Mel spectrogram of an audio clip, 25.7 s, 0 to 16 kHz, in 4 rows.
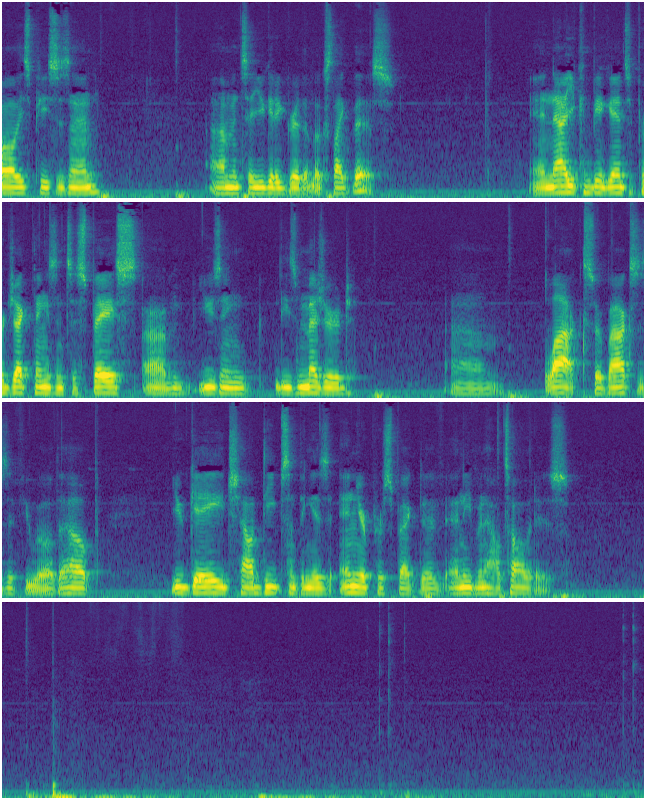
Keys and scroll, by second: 0.9 space, 2.3 space, 10.1 space, 17.0 space, 18.3 space.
